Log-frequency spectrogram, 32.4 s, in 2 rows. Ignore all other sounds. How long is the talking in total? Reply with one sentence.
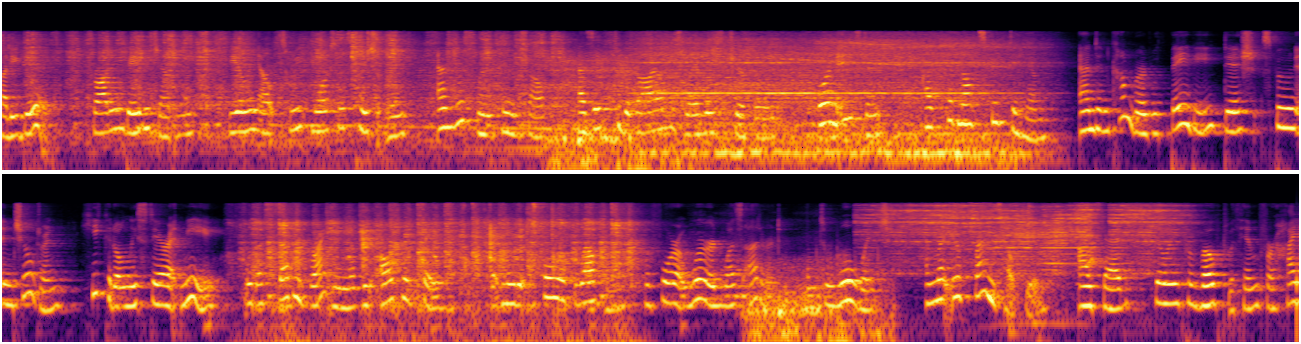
The talking can be heard for 32 seconds in total.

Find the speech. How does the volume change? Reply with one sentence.
The volume of the talking stays about the same.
